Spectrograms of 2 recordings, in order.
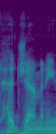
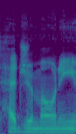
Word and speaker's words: hegemony: outside of your borders sometimes you'll hear the word hegemony pronounced hegemony or hegemony it can be pronounced a variety of ways and the other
